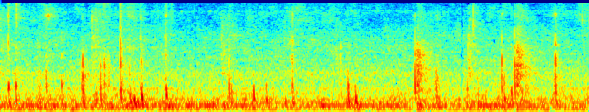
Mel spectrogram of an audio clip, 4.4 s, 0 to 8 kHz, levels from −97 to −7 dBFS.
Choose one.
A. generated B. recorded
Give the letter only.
B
